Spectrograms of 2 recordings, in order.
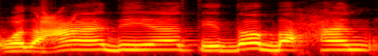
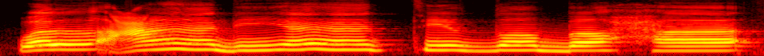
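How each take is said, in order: First: The last word ends with an n sound. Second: The last word ends in a long vowel. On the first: The speaker calls it wrong. "kalau kita pengen wakaf, maka bunyi nggak boleh dibaca wal 'adiyati dhabhan, nggak boleh" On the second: The speaker calls it right. "Maka cara bacanya wal 'adiyati dhabha"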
